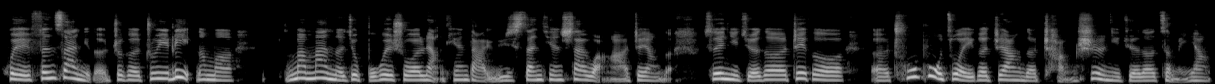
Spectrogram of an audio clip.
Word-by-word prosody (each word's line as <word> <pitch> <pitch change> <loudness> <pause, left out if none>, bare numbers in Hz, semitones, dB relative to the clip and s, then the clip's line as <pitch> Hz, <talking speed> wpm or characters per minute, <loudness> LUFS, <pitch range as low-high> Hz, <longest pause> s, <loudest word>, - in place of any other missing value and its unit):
会 235 -6 +2
分 280 +7 +2
散 280 -8 +2
你 - - -4
的 - - -7
这 220 - -3
个 200 -1 -1
注 265 +7 -2
意 270 -1 +3
力， 320 0 +4
那 225 0 -3
么 195 -4 -2 0.5
慢 275 +6 +2
慢 275 -1 +4
地 195 -3 0
就 225 +4 +1
不 180 -2 -4
会 225 -1 +2
说 205 -1 +1
两 200 -1 -2
天 215 0 -3
打 210 -1 -5
鱼 180 - -5
三 210 +4 +1
天 215 0 -3
晒 220 -1 +1
网 185 -2 -1
啊 - - -7
这 195 +3 -3
样 185 -2 -6
的。 - - -11 0.3
所 255 - +2
以 260 - +7
你 235 -4 +4
觉 185 0 0
得 220 +1 +1
这 270 +5 +2
个 200 -5 0 0.3
呃， 180 0 -5
初 325 - +1
步 345 -6 +4
做 245 -3 +2
一 175 -2 +1
个 195 +1 0
这 205 +5 -3
样 200 -2 -1
的 170 -1 -4
尝 - - -6
试， 260 +5 +1
你 185 -4 -4
觉 170 +1 -2
得 180 0 -2
怎 185 +1 -5
么 235 - -10
样？ 175 -1 -6
215 Hz, 270 characters per minute, -23 LUFS, 190-245 Hz, 0.5 s, 以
